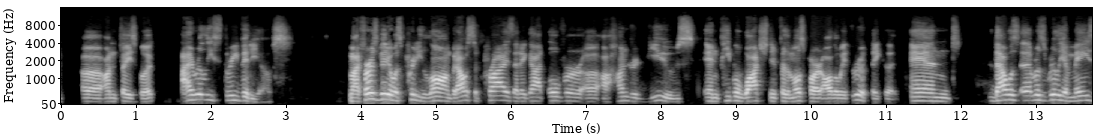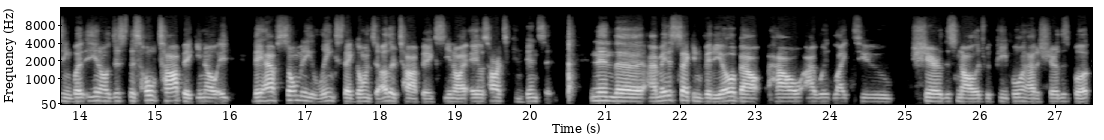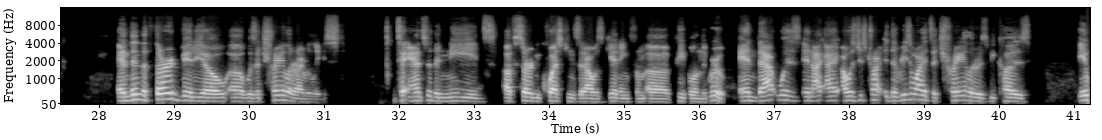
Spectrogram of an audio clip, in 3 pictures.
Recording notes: This podcast was recorded via zoom.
